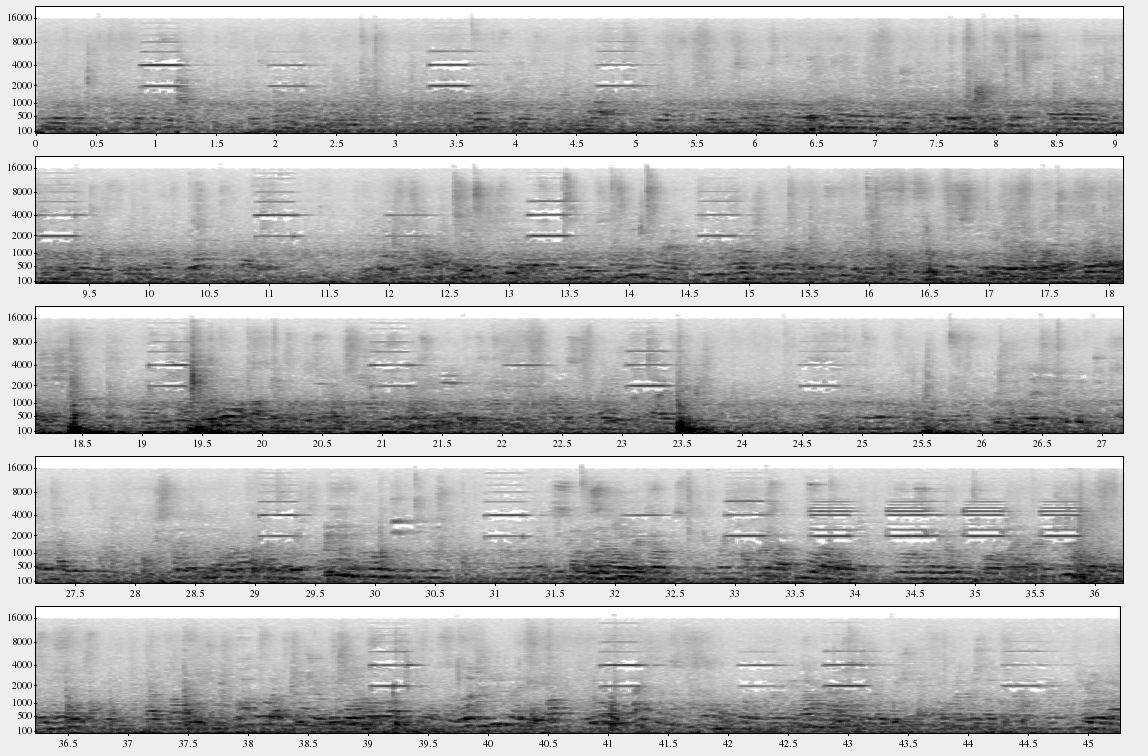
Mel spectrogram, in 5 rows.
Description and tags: Office and UPS sounds 3
Suddenly electricity was lost in the office and UPS start to squeak.
Recorded 2012-09-28 03:15 pm.
AB-stereo
noise, office, pule, russian-speech, speaking, squeak, talks, UPS, UPS-sound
